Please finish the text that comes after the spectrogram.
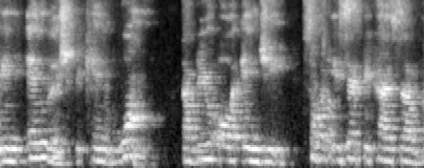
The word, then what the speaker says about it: Wong: It's Cantonese. Wong is Cantonese. Yeah, I know, but see, that's quite confusing because in Mandarin, Huang is spelled differently.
